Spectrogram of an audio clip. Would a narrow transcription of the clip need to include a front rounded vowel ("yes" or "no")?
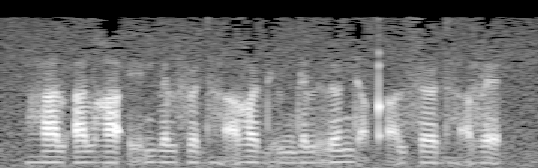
yes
